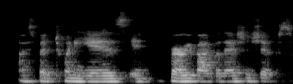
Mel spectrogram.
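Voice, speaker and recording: A woman talks at a fairly quick pace in a very deep, low pitch. Her voice is somewhat breathy. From northeast England (Sunderland). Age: 30s. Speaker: business owner, women's coach. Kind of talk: interview, personal story.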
